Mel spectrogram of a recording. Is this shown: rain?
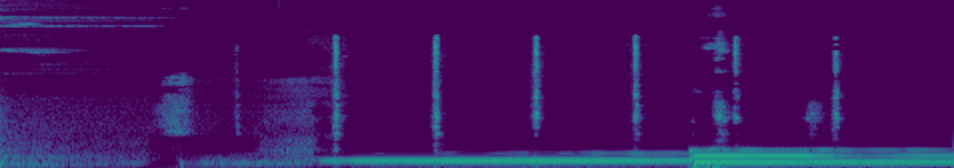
no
